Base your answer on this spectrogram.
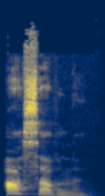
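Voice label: "асавны", Komi, female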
